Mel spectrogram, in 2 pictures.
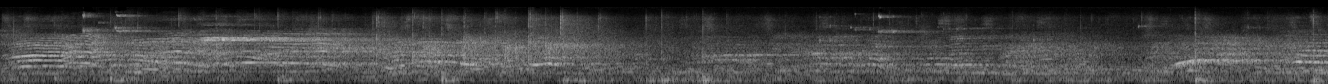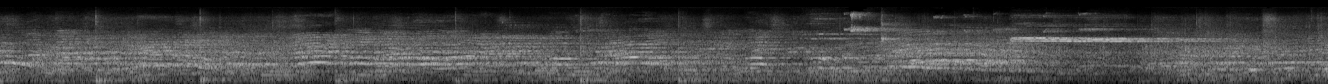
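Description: Young women call out to each other across the court.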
